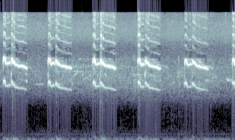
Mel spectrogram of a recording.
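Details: Killdeer from a collection of eastern birds giving loud, clear calls that slur downward, two-noted and strongly harmonic, repeated about once per second in a steady series of five over a quiet background.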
